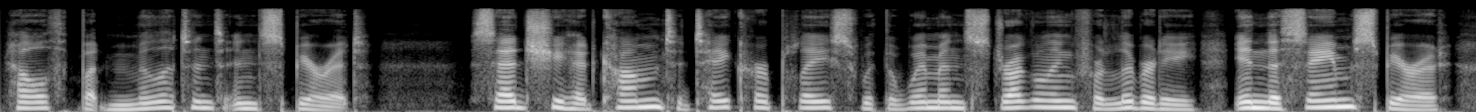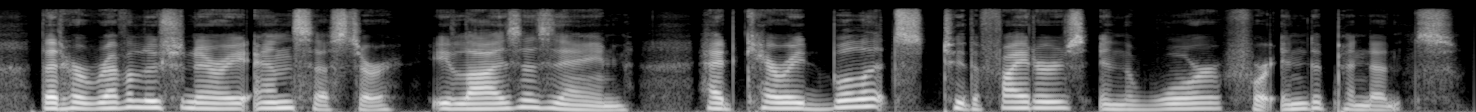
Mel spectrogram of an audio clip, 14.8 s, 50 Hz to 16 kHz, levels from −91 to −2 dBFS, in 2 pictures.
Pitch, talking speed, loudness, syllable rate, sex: 175 Hz, 165 wpm, -19 LUFS, 5.0 syllables/s, female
